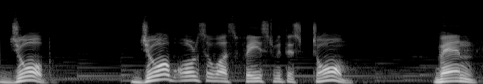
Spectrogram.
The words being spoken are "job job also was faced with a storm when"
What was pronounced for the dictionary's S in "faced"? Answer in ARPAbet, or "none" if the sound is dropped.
S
